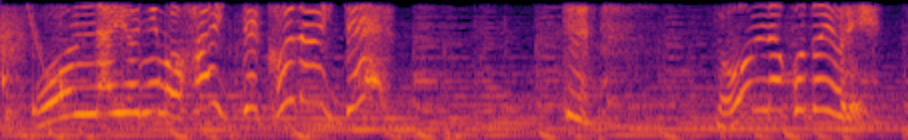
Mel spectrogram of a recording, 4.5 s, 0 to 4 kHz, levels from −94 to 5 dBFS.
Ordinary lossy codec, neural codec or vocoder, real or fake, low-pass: none; none; real; 3.6 kHz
